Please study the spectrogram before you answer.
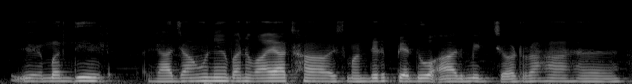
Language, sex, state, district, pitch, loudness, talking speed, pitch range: Hindi, male, Bihar, Supaul, 145 Hz, -29 LUFS, 135 wpm, 140-150 Hz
